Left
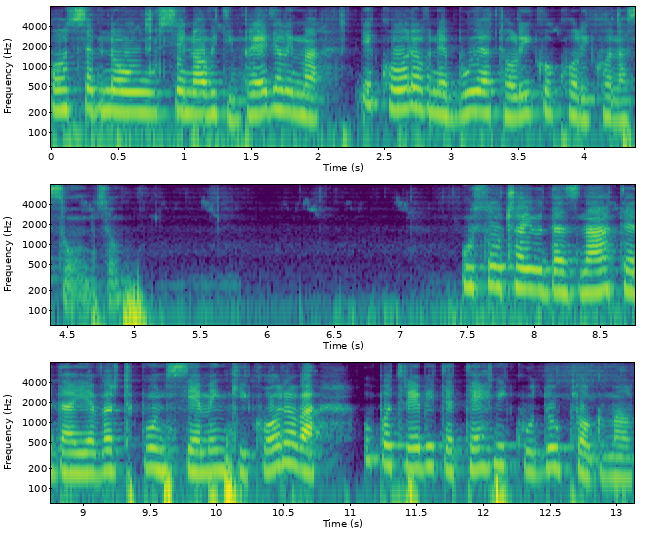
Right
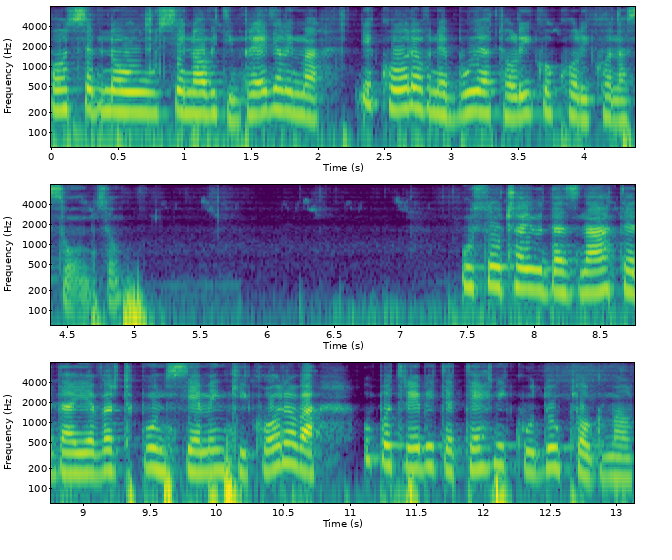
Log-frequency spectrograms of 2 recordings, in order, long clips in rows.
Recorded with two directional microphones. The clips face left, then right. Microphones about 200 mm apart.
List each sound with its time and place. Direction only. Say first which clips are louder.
0.0 s a woman's voice: right 3 dB; 40° right (ahead or behind)
7.4 s a woman's voice: right 3 dB; 30° right (ahead or behind)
